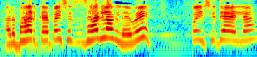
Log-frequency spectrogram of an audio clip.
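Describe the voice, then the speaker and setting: A woman's voice: extremely high pitch, fast talker, bright, forceful tone, soft background music. An actress playing a worried poor village mother, nagging and anxious. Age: middle-aged.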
